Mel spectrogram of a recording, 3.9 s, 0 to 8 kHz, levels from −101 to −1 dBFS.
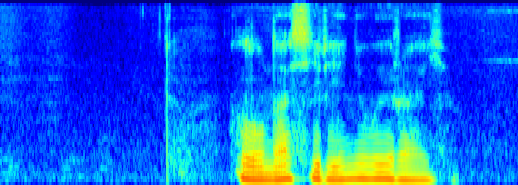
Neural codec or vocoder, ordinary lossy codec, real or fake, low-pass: none; none; real; 7.2 kHz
